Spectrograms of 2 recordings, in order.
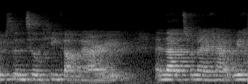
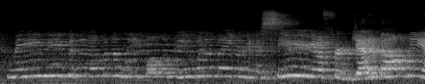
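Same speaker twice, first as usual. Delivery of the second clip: high, fast, tearful rush of worries; mock tearful rush; 9 semitones higher than usual. Telling family she'll miss them, high fast tearful pleading. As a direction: blurt the worries high and quick, near tears.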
